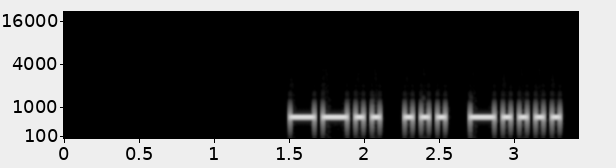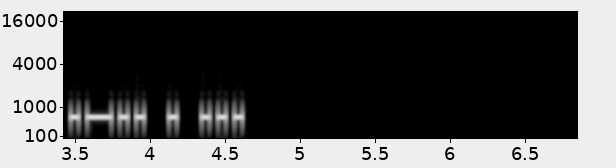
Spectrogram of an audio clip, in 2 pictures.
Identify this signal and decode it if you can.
Morse code, heard as a keyed tone, about 22 wpm, 700 Hz. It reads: ZS6LES
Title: DXCC-100 Call Signs - 6 Characters - Repeated 3x - 22wpm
